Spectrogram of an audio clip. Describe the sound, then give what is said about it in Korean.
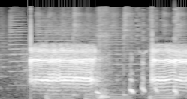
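A voice imitates a coffee machine in a voice-impression contest: a loud, steady buzzing drone, then several short sputtering gurgles, and the drone returns, alone. “커피 머신하고 커피 머신 갑니다.”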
